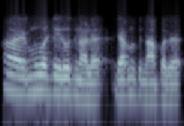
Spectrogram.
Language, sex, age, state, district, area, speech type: Tamil, male, 60+, Tamil Nadu, Perambalur, urban, conversation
